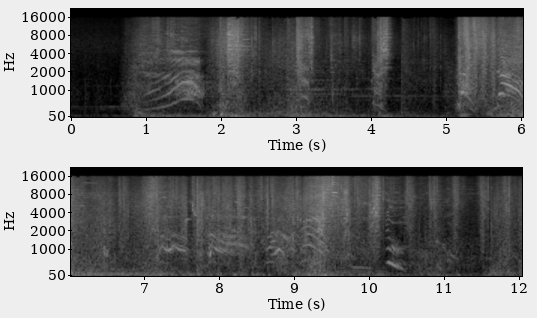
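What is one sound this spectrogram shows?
Creatures snarl and shriek as they are hit.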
